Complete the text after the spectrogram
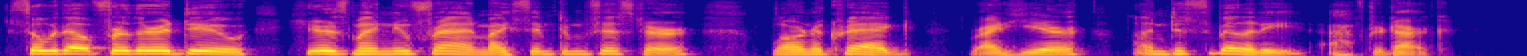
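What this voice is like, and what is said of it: Put-on podcast host voice. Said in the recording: “now I have my like pretending podcast voice on”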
